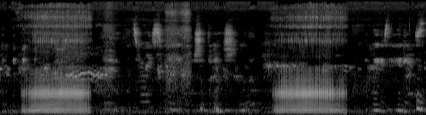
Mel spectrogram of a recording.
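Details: Heavy snoring in a sleeping dog, Diamond: two long, loud rattling snores about five seconds apart with quiet breathing between.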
